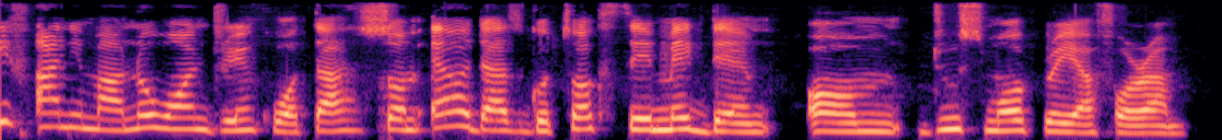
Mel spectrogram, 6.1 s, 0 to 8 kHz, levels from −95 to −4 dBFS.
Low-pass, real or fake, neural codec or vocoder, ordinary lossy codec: 7.2 kHz; real; none; AAC, 48 kbps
